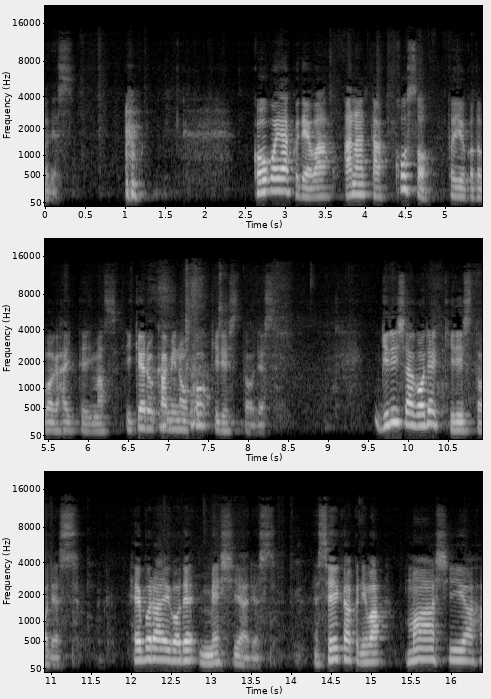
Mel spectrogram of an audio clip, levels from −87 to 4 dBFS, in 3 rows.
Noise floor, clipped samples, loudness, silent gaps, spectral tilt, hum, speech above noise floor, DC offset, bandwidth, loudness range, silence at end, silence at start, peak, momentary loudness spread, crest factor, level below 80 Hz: -56 dBFS; under 0.1%; -22 LUFS; none; -5 dB/octave; none; 34 dB; under 0.1%; 15 kHz; 5 LU; 0 s; 0 s; -4 dBFS; 18 LU; 20 dB; -74 dBFS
